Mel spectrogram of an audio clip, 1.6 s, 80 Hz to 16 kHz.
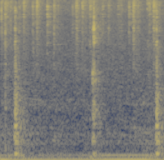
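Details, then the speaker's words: Biasi M90E 28S boiler switching on and off. Sharp clicks about every 0.7 s over a low hum as a relay stuck on the ignition PCB repeatedly starts and stops the fan. "so basically what's happening the relay stuck on a PCB and starting a fan and stopping it and just repeating that process over and over"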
